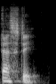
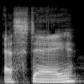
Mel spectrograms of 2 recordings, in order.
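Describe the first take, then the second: First: The name is given a plain American pronunciation. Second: The name is given a French-style pronunciation. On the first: The speaker calls it right. "but it is Esty" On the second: The speaker calls it wrong. "I was tempted to pronounce it Estee, as in louder"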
